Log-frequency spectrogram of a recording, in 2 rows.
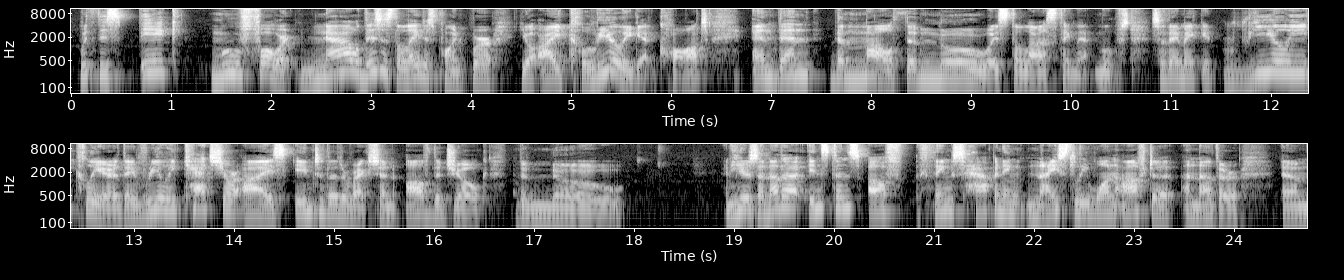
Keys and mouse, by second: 6.4-16.3 drag, 18.5 click, 22.3-24.7 drag.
